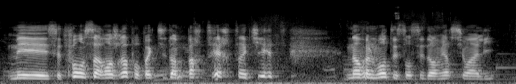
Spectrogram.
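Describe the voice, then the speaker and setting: A man speaks at a very fast pace with music playing in the background. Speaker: amateur voice actor. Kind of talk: casual talk.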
